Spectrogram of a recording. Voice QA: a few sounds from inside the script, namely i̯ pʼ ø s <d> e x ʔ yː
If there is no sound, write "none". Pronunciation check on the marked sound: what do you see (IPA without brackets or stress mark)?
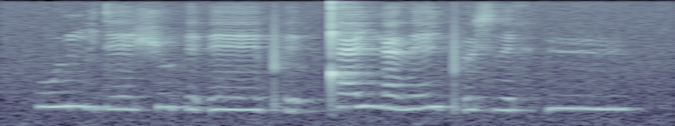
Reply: ð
